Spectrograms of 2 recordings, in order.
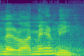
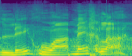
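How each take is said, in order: First: The name is said with Brazilian Portuguese sounds. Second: The name is said with French sounds. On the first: The speaker calls it wrong. "Você não vai na Leroy Merlin" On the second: The speaker calls it right. "você vai na Leroy Merlin"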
